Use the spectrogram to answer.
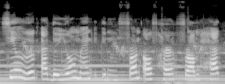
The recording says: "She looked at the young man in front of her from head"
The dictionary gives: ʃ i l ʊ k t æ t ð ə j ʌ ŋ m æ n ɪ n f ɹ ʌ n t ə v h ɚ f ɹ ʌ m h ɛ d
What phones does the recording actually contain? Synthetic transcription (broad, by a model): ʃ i l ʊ k æ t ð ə j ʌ ŋ m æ n ɪ n f ɹ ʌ n t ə f h ɚ f ɹ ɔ m h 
